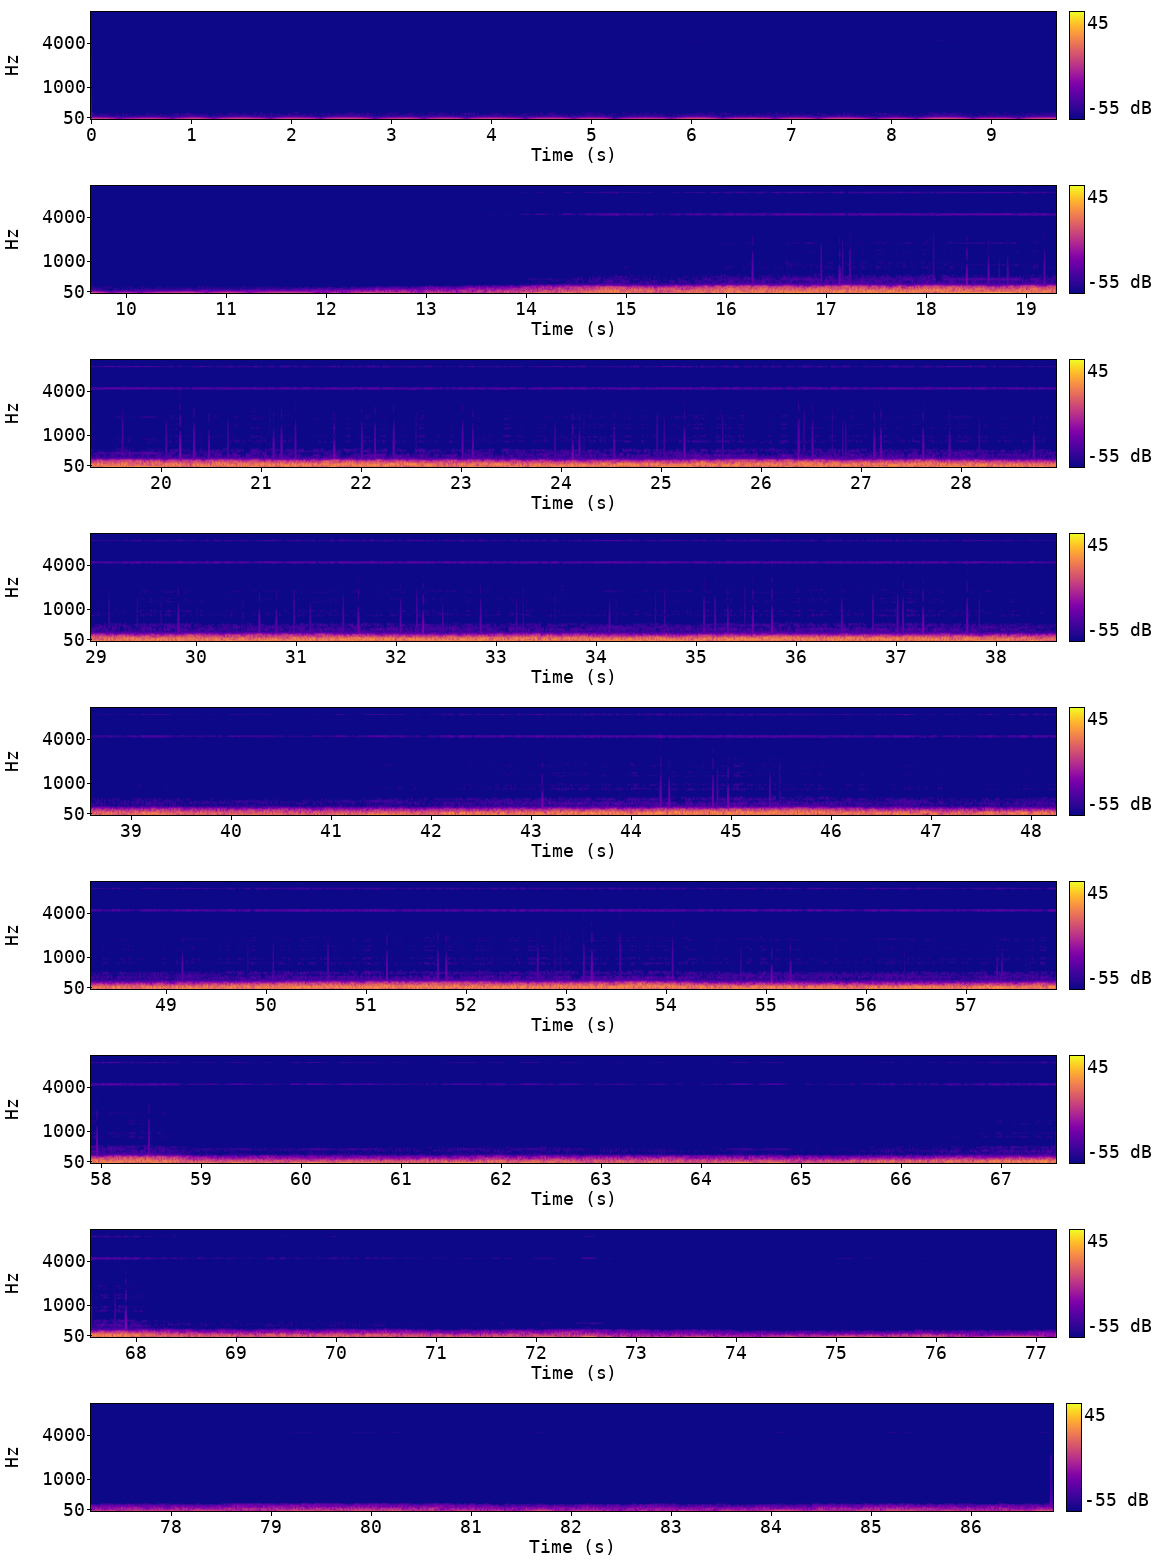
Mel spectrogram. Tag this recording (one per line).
experimental
mix
noise
soundeffect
